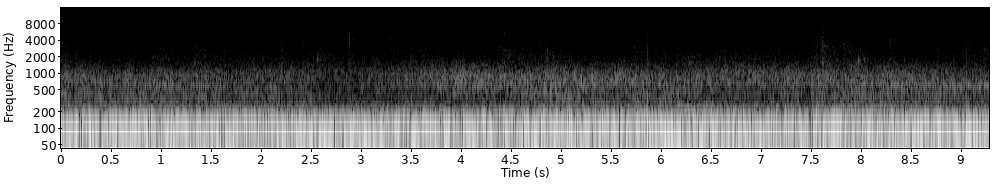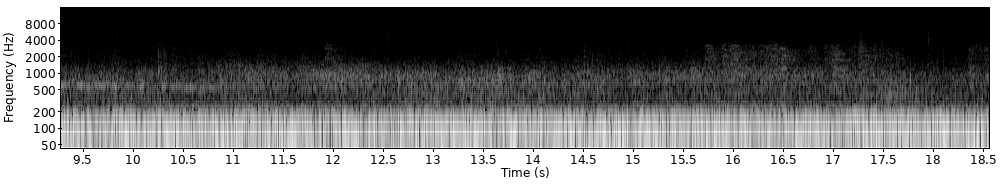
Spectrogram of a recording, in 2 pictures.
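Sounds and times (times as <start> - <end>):
black hole ambience: 0.0 - 18.5.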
